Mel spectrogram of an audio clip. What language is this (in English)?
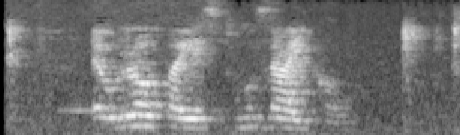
Polish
